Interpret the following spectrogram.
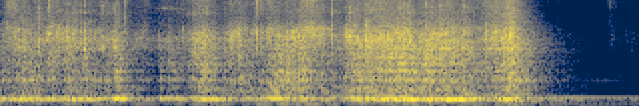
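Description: Acoustic guitar played with an extended technique: a dense rough rubbing and scraping noise over a steady low string drone. It starts suddenly, grows louder towards the end, then dies away about five seconds in, leaving the low string tone ringing.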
